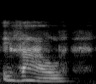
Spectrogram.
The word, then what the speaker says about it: eval: So, it's called eval, but it's just a matter of pronunciation. And it's from the word medieval, which is spelled like this in English, but sometimes that a is not included.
